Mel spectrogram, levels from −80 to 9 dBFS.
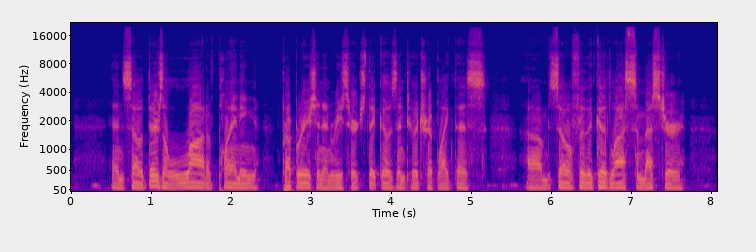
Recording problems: distortion; slight; 10 dB below the speech

